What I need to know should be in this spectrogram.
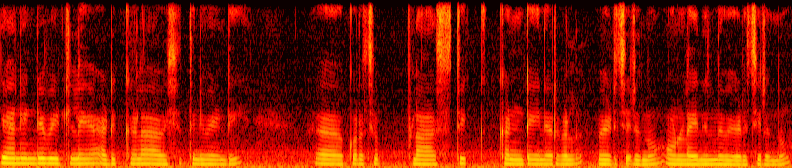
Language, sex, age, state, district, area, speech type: Malayalam, female, 30-45, Kerala, Palakkad, rural, spontaneous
